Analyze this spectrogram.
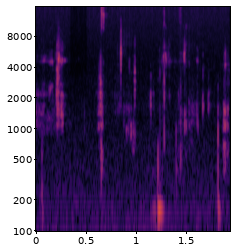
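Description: Chewing food while eating: faint, soft, moist crunching and smacking bites come in an irregular rhythm, many small sounds close together, with no talking.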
